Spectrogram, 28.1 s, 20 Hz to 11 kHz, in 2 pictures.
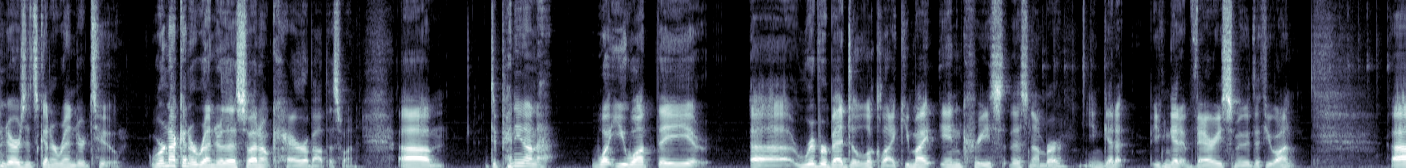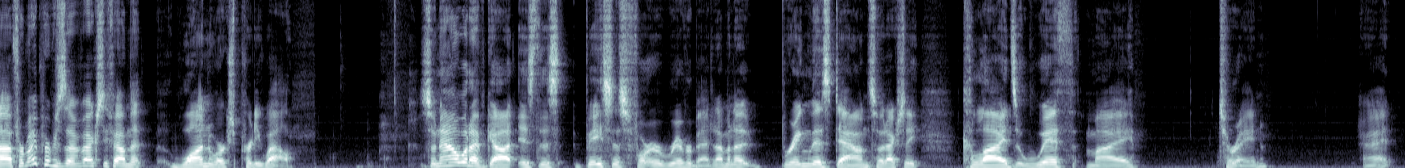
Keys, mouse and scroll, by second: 9.2-12.9 drag, 13.2-16.3 drag, 17.7-19.3 middle drag, 19.3-21.3 drag, 24.3-24.9 right drag, 24.9-25.2 middle drag, 25.0 click, 25.4-25.9 drag, 25.4-26.1 middle drag, 26.3 middle click, 26.5 middle click.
